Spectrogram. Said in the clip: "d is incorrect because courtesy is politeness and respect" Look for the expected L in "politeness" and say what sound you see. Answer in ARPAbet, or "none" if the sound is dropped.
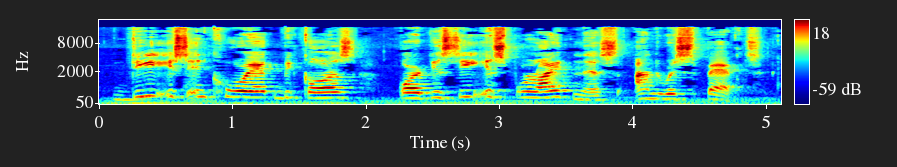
L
